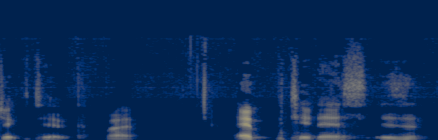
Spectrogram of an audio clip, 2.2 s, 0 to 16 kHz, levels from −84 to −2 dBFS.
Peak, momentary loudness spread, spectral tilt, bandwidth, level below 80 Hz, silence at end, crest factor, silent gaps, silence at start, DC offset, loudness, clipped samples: -14 dBFS; 18 LU; -2 dB/octave; 12 kHz; -76 dBFS; 0.1 s; 28 dB; none; 0 s; under 0.1%; -39 LUFS; under 0.1%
